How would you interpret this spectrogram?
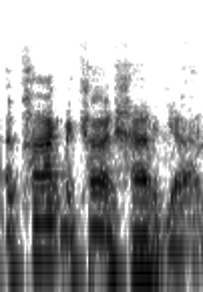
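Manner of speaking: badly faked Boston accent with dropped r's; your best shot at Boston-speak; attempted Boston accent. Shown as a demonstration. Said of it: "that's the best I got".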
